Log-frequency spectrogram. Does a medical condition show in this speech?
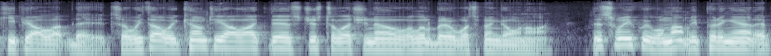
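No.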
